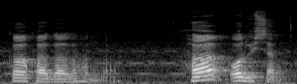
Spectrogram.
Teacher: इनका जो उच्चारण होगा वो कंठ से होता है, हमारे गले से, इसलिए इनको कंठ ध्वनि कहा गया है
